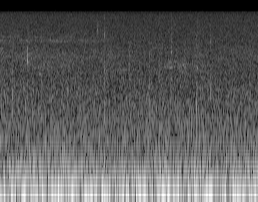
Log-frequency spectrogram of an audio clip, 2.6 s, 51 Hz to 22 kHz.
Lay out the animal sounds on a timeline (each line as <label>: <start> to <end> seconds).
Black-and-white Warbler (Mniotilta varia): 0.0 to 1.2 seconds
